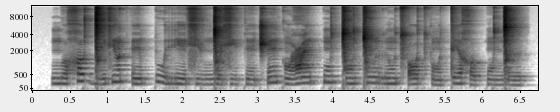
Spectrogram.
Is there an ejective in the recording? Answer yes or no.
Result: yes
